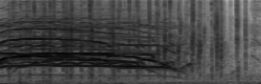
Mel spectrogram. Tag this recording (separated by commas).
Cheering, Human group actions, Applause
